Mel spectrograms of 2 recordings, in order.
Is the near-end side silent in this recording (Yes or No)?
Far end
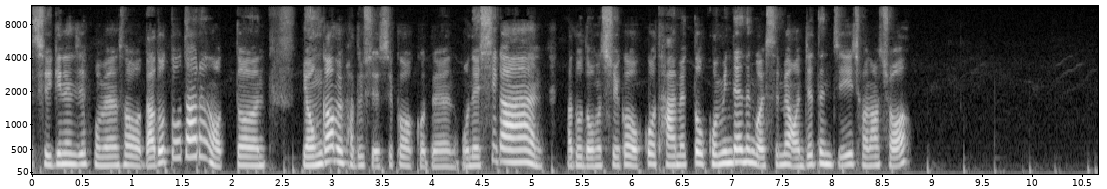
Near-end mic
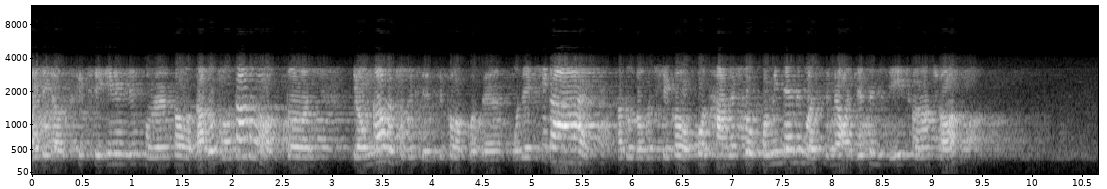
Yes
